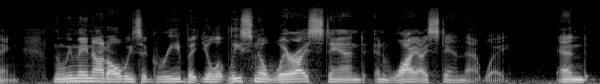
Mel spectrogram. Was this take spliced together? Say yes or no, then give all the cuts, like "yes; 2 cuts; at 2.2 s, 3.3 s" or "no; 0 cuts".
no; 0 cuts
